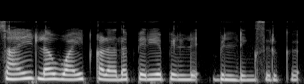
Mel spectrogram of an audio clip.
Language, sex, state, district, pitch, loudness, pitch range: Tamil, female, Tamil Nadu, Nilgiris, 230 Hz, -15 LUFS, 215-245 Hz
